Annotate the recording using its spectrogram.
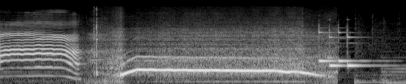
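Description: A woman's voice drawn out in a long held note that falls away, then a second, higher note held steady for about two seconds before sliding down. Quieter outro jingle music starts shortly before the end.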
